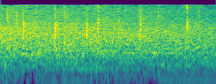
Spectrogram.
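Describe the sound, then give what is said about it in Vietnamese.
Round of applause from a church audience celebrating the feast of the Vietnamese Martyrs, a dense, even wash of many clapping hands, fairly loud and sustained throughout. “chúng ta cùng tung hô chúc mừng và một tràng pháo tay để chúng ta mừng ngày lễ này thật to, thật lớn.”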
